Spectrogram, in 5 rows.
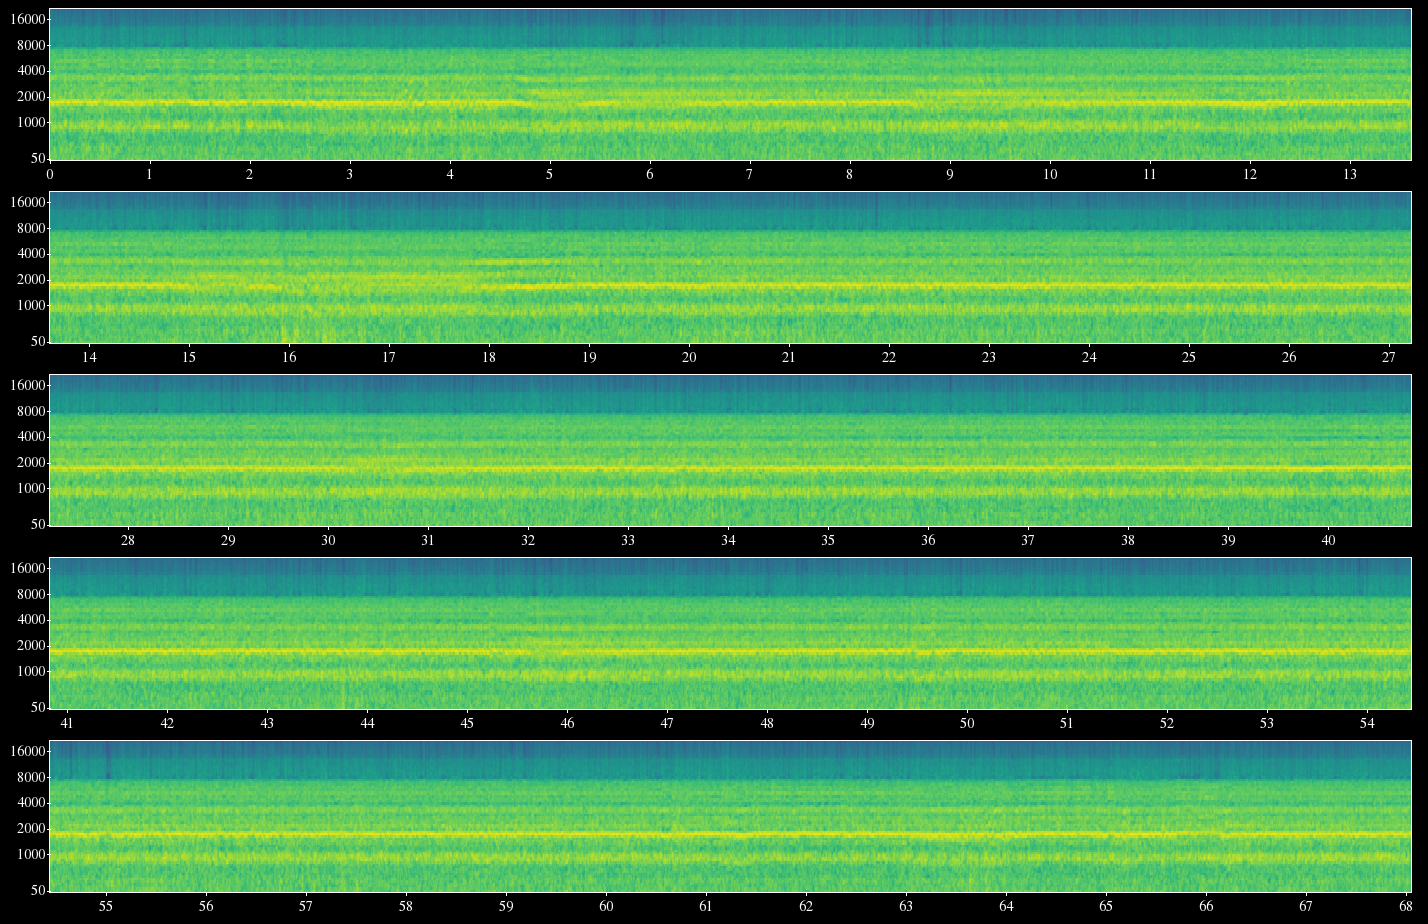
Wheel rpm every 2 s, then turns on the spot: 230, 220, 220, 230, 220, 230, 230, 230, 210, 220, 230, 230, 230, 240, 230, 230, 240, 230, 240, 230, 230, 230, 230, 230, 230, 230, 230, 230, 230, 230, 230, 230, 230, 230.
none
